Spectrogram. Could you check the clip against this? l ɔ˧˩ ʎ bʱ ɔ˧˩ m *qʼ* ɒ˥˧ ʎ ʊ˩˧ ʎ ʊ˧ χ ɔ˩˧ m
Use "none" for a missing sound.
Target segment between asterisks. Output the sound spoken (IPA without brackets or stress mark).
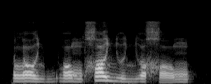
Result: χ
